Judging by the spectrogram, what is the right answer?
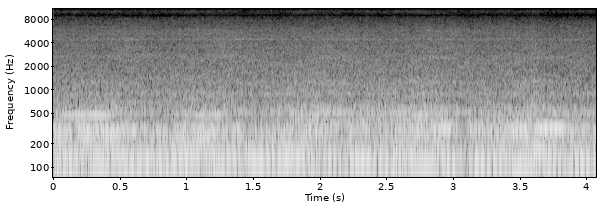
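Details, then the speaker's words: A freshly rebuilt naturally aspirated 13B rotary in an RX7 FC, after a TPS and idle system adjustment, holds a steady, even burble at idle on its own with no stumbling or hunting. "All right, y'all. Check it out. I finally got it to idle on its own."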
